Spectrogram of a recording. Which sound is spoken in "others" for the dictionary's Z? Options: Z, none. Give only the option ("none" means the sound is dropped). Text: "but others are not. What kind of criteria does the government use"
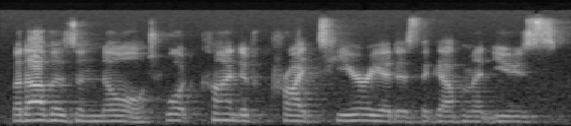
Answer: Z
